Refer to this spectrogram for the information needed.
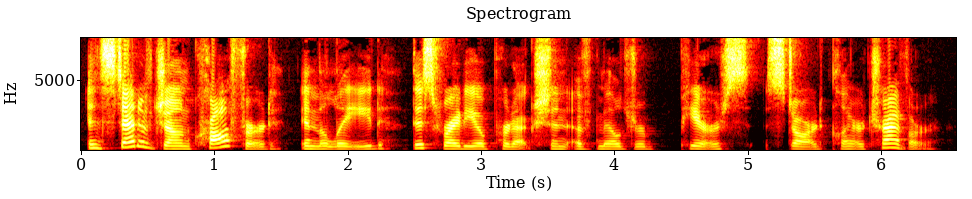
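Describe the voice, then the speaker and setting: Lady narrating from a script, normal middle pitch, presenter style. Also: unhurried, creaky, fairly bright tone.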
